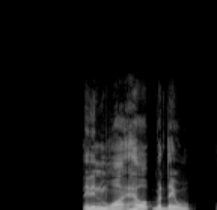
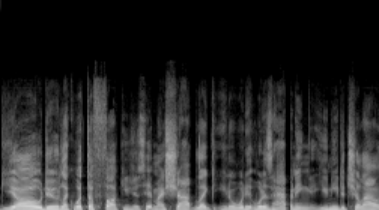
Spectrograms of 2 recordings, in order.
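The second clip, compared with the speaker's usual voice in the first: retold confrontation; 6 semitones higher, 4 dB louder than usual. Confronting driver who hit shop.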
